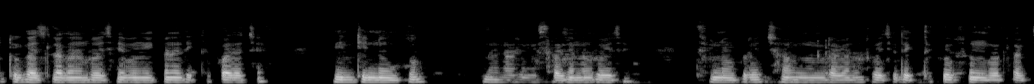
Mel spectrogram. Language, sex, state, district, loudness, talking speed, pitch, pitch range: Bengali, male, West Bengal, Purulia, -22 LUFS, 125 wpm, 105 Hz, 105-115 Hz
